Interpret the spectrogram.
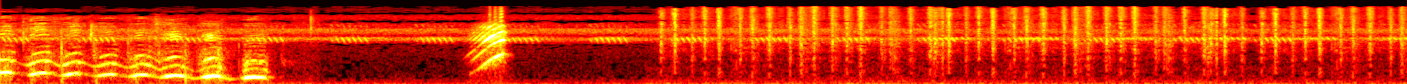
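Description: Edited-in cartoon sound effects: a quick run of about eight short warbling squeaks in the first second or so, a single rising whistle-like glide about two and a half seconds in, then a chirping-crickets ambience with rapid fine ticking for the rest.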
